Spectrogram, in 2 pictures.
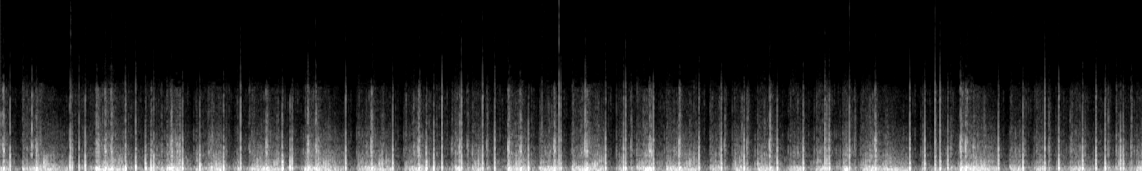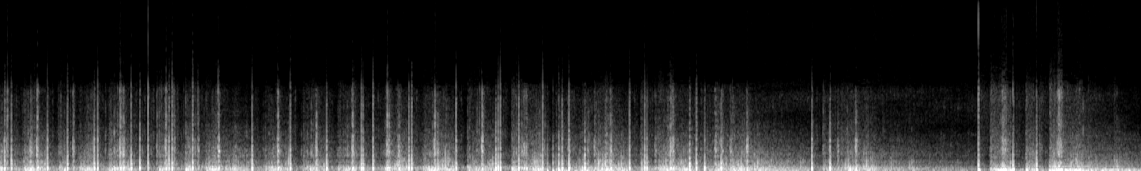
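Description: Fireworks display: a dense, rapid crackle of bursting shells, many reports a second, thinning briefly near the end before a louder final flurry of bangs.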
